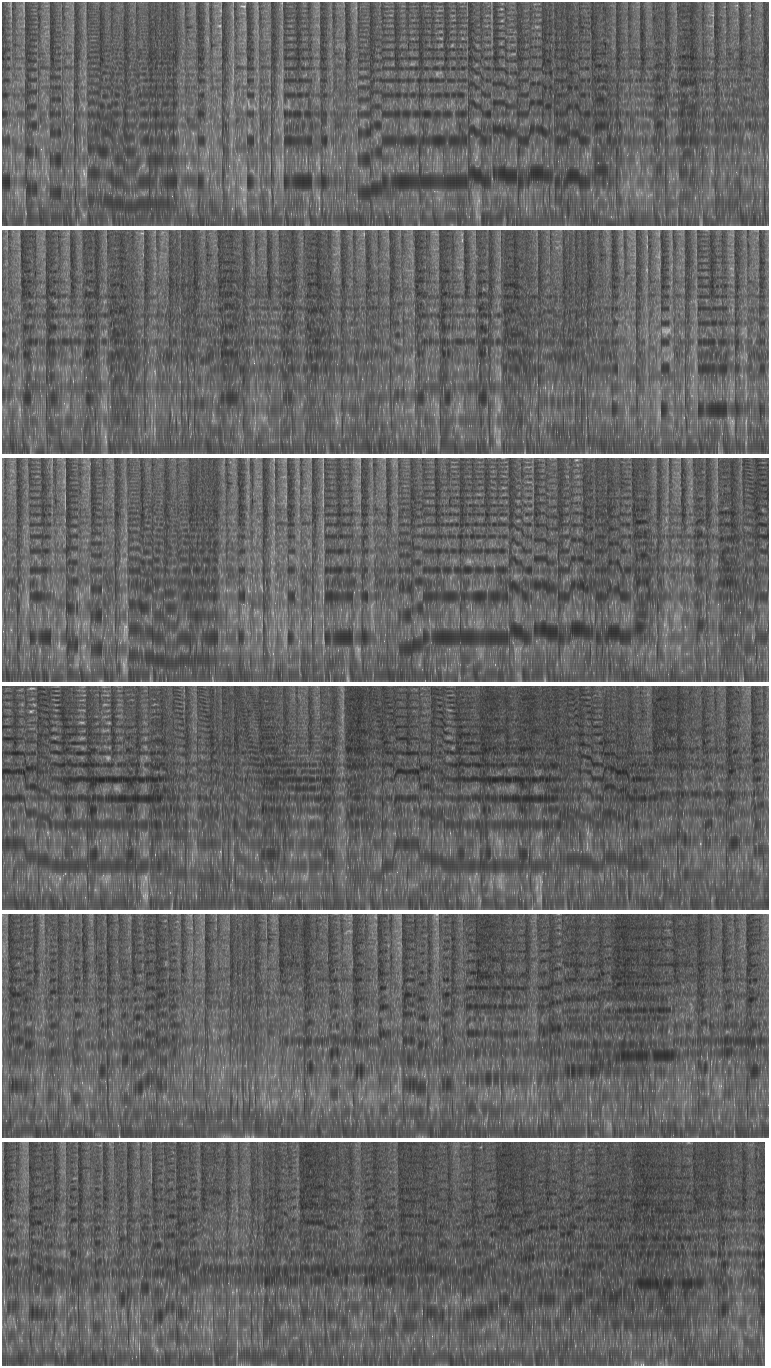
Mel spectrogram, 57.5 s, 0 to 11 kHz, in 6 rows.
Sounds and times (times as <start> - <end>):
Music: 0.0 - 57.4.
